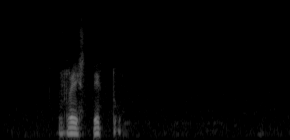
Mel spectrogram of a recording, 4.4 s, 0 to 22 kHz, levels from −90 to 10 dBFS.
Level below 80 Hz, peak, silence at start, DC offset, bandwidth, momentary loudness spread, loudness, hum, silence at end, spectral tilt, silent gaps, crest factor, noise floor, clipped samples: -88 dBFS; -30 dBFS; 0.9 s; under 0.1%; 16 kHz; 19 LU; -47 LUFS; none; 2.55 s; -7 dB/octave; none; 24 dB; -81 dBFS; under 0.1%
